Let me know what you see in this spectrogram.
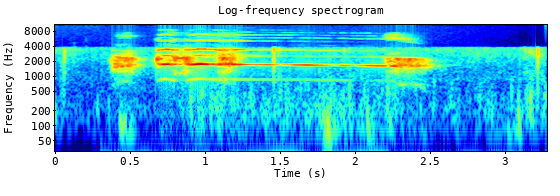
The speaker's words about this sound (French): À cet instant, un cri retentit dans la lueur du matin. Le chant d'un coq.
